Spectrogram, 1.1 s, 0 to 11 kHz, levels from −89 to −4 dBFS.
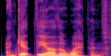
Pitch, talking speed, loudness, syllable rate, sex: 145 Hz, 270 wpm, -15 LUFS, 6.9 syllables/s, male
